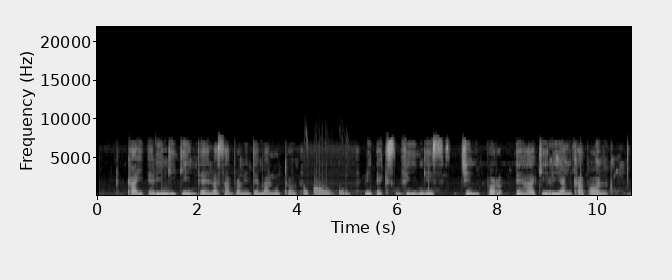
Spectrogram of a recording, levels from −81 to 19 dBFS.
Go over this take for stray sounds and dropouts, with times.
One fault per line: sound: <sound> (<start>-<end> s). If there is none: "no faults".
sound: chirp (4.1-5.1 s)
